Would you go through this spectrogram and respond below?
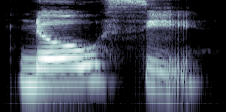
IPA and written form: ˈnəʊ-si (nosy)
